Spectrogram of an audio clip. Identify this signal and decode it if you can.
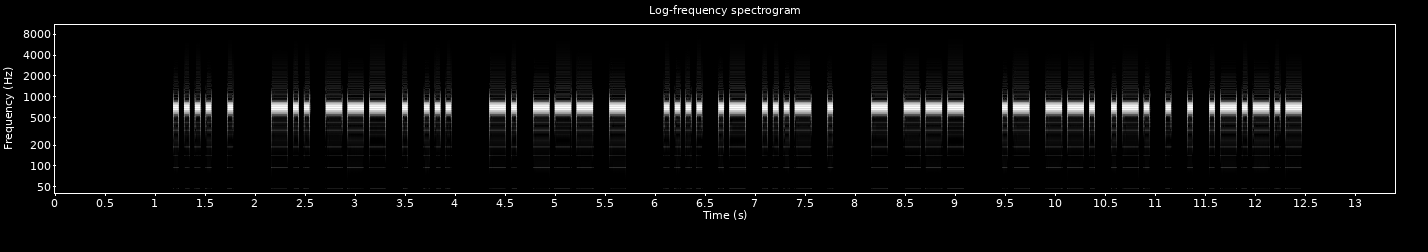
Morse code, heard as a keyed tone, about 21 wpm, 700 Hz. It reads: HE DOES NOT HAVE TO AGREE.
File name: practice / 22wpm / Sentences with 4-Word Phrases - 22wpm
